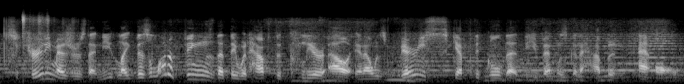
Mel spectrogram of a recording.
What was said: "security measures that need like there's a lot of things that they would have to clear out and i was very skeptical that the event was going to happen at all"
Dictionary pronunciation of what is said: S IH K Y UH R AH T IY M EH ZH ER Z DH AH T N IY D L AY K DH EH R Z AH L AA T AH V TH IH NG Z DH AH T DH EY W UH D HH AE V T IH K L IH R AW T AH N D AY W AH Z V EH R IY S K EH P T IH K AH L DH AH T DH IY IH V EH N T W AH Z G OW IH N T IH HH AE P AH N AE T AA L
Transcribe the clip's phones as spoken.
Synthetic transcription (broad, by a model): S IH K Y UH R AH T IY M EH ZH ER Z DH AH T N IY D L AY K DH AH R Z AH L AA T AH V TH IH NG Z DH AH T DH EY W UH D HH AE F T IH K L IH R AW T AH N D AY W AH Z V EH R IY S K EH P T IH K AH L DH AH T DH IY IH V EH N T W AH Z G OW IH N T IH HH AE P AH N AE T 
